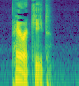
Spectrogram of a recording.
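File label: "parakeet", American English; gcompris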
